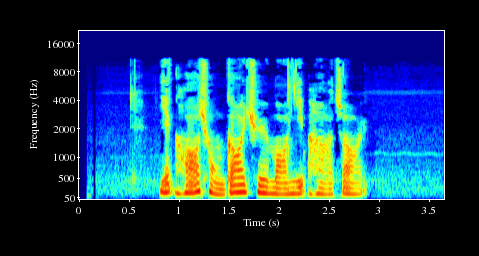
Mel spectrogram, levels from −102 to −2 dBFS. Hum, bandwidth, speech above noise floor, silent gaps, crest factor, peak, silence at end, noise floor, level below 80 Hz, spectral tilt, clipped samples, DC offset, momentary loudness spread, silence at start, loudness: none; 11.5 kHz; 39 dB; none; 20 dB; 0 dBFS; 0.8 s; -57 dBFS; -58 dBFS; -6 dB/octave; under 0.1%; under 0.1%; 7 LU; 0.8 s; -19 LUFS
